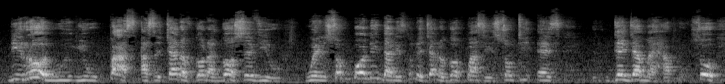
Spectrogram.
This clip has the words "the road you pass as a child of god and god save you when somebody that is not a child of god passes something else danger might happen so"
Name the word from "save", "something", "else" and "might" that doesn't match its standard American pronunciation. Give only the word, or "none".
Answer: something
